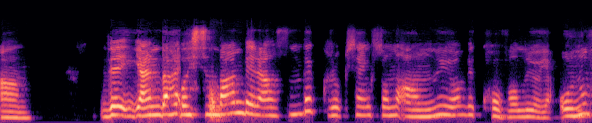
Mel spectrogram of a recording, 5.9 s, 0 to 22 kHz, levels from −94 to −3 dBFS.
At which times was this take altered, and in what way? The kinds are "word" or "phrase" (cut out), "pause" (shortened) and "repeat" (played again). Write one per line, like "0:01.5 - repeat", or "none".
0:01.8 - word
